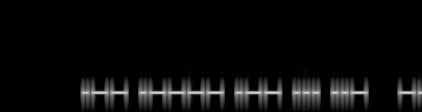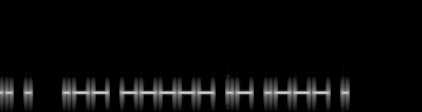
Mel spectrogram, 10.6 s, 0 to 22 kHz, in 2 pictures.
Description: Morse code, heard as a keyed tone, about 20 wpm, 700 Hz. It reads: W1WSU DE W0AJE
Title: USA Callsign DE Callsign - 5 Characters - 20wpm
